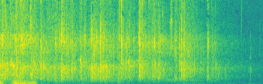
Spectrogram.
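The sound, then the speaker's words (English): An audience on a campus claps hands to the Lord in thanks, in a dense, steady patter of many overlapping claps, a brief voice rising at the start before the applause gradually thins and fades. “Why don't you clap your hands to the Lord and just thank Him for what He's doing here on campus.”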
